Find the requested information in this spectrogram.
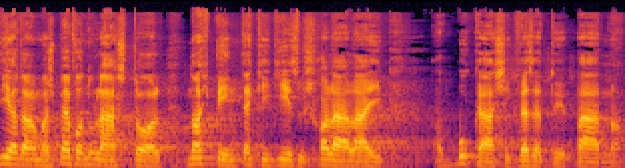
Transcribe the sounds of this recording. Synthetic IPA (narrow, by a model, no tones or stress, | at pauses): ijɒd̪ɒlmɒʒbɛvo̞nulaːʃt̪oːlnɒcpeːɲt̪ɛkikjeːzuʃhɒlaːlaːjiɡ | ɒbukaːʃikʋɛzɛt̪øːpaːrnɒ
